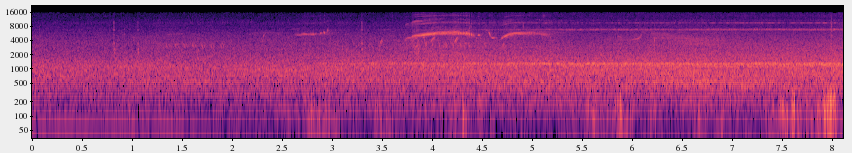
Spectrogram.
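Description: EP07 electric locomotive hauling a passenger train as it approaches, growing louder, with a steady high whine setting in about three seconds in and a couple of short high chirps around four seconds.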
